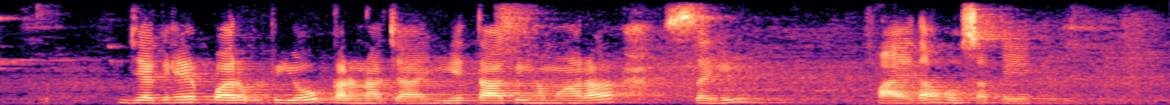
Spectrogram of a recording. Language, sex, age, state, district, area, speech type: Hindi, female, 45-60, Madhya Pradesh, Hoshangabad, urban, spontaneous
